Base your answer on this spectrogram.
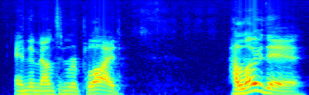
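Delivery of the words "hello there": very loud echoing greeting; pleasant echoed call. A narrator's reading. Mountain answering the father, pleasant shout. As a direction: return the friendly call as an echo. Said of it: "this time the voice didn't seem so grumpy".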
